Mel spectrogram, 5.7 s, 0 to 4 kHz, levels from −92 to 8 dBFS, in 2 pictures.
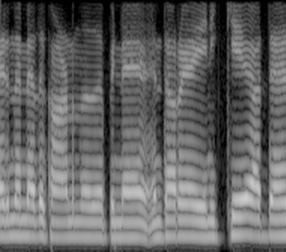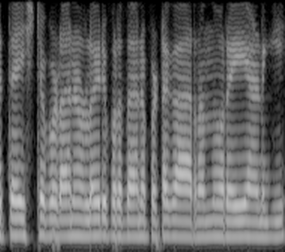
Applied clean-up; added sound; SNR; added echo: none; none; none; none.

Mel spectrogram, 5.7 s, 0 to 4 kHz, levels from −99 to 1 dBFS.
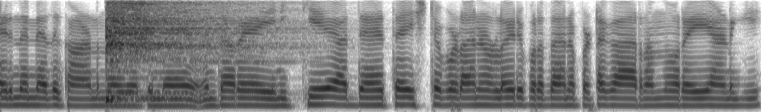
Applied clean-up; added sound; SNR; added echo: none; Crash cymbal; 2 dB; none.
